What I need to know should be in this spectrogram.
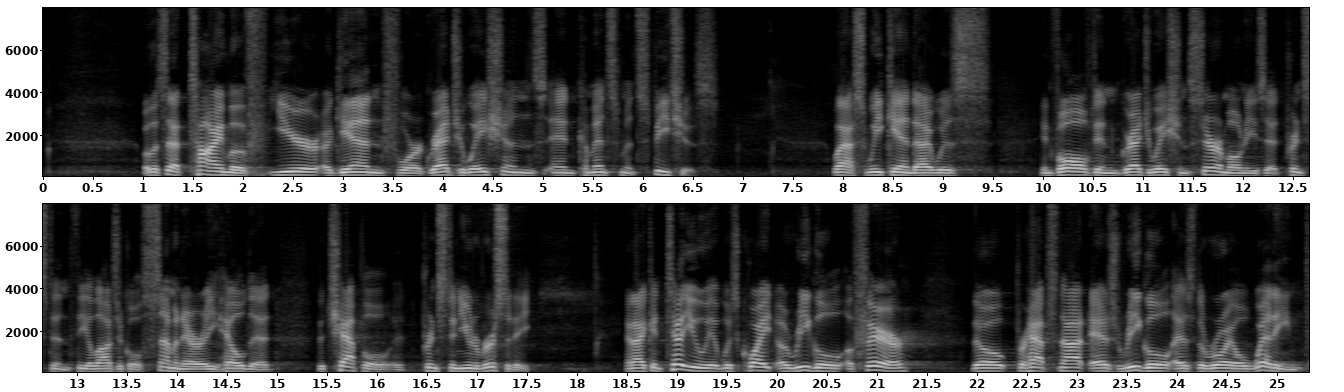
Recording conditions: large echoing room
